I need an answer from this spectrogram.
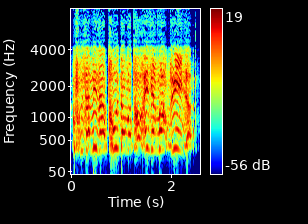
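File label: French damaged oil mood high; War Thunder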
